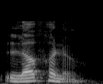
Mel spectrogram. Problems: constant background noise, background conversations at intervals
